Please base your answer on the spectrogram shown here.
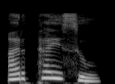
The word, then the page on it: ಅರದೇಸಿ: kannada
